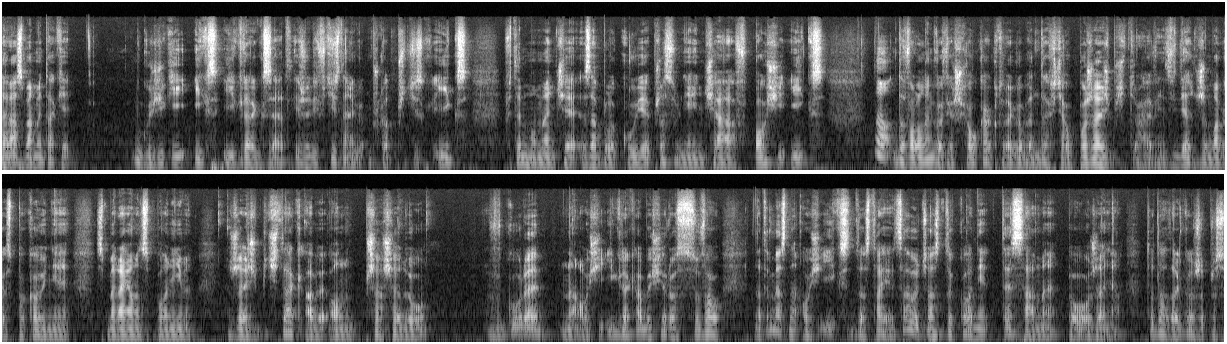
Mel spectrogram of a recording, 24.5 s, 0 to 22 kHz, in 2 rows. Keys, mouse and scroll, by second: 3.1 click, 5.5-9.3 middle drag, 8.7 Tab, 9.7 Tab, 10.3 click, 13.7 f, 14.4-18.3 drag, 15.5 f, 18.1-24.3 middle drag.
